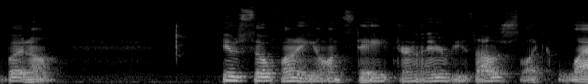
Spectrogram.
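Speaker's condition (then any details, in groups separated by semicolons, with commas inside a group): Disability causing slurred speech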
